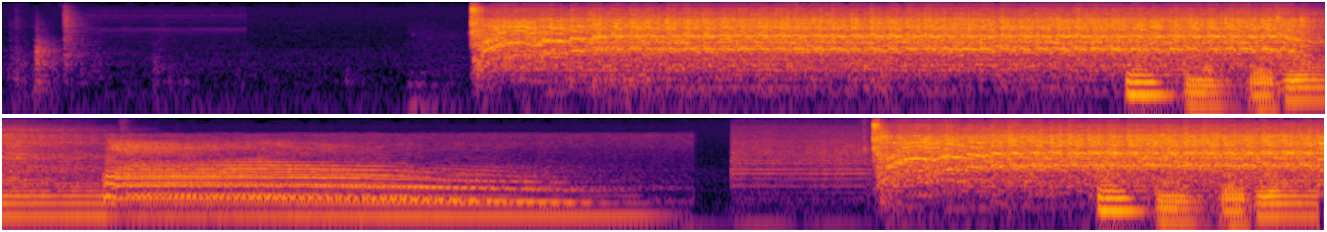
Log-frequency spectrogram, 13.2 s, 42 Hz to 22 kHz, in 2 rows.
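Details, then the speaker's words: Rebuilt 302 in a 1985 Ford F-150 after the distributor was removed and refitted: even starter cranking at about four beats a second, running down then cranking again without catching; distributor not powering on, so no RPM signal to the computer. "well why are you not starting for some reason I'm not getting any RPM and the computer is not sinking with the distributor so I'm going to have to take a look at what's going on there"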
